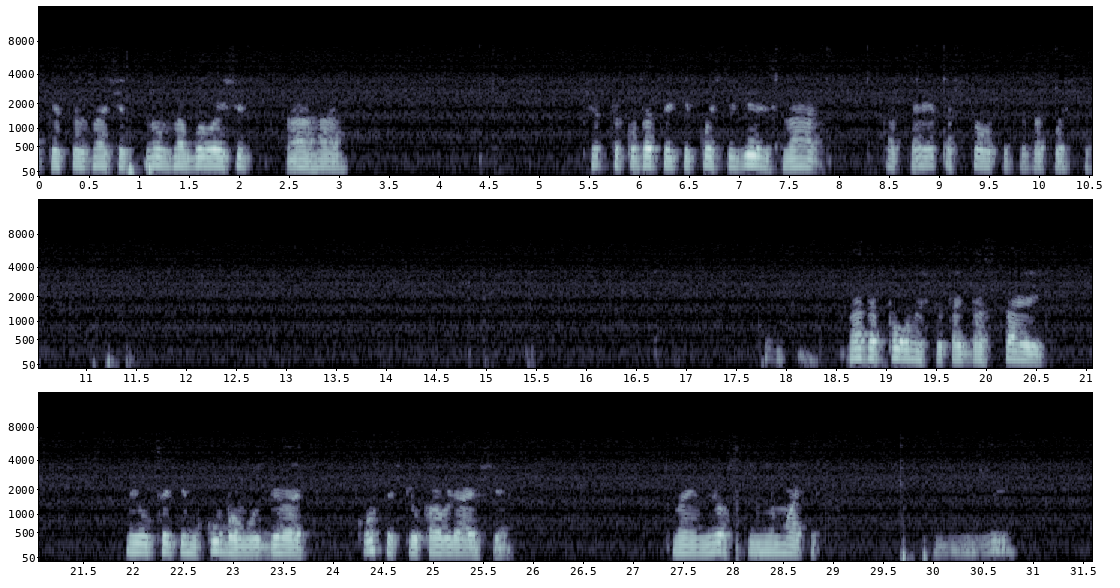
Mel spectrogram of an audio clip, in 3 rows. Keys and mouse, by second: 0.8 g, 6.0-7.2 middle drag, 7.8-8.2 middle drag, 8.7 middle click, 11.1 g, 15.5-16.7 middle drag, 17.7 click, 23.2-27.2 middle drag, 27.8 KP_1, 29.7 g.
